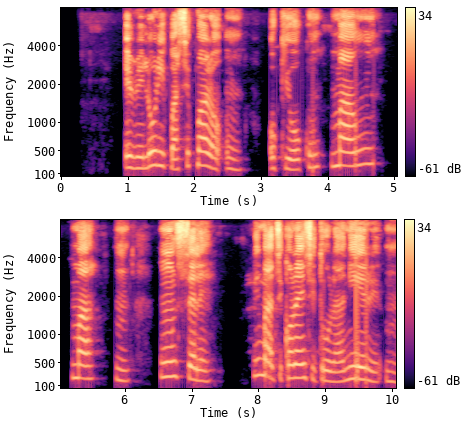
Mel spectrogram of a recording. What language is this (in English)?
Yoruba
